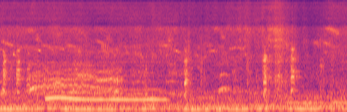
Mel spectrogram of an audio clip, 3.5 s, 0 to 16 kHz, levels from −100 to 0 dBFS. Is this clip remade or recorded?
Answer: remade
